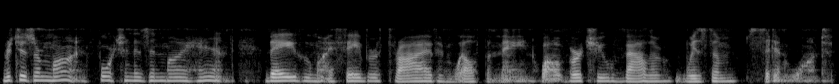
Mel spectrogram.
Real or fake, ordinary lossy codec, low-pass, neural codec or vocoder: fake; Opus, 64 kbps; 5.4 kHz; vocoder, 22.05 kHz, 80 mel bands, HiFi-GAN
